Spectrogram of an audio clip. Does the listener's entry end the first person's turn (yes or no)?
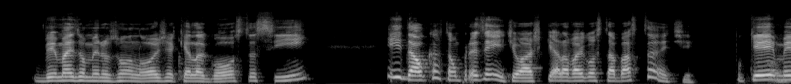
no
